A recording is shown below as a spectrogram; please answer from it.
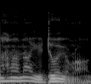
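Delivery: ordinary delivery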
